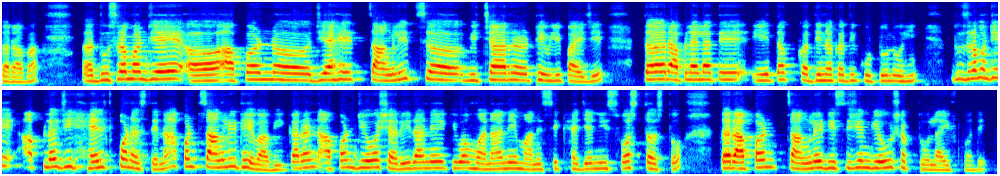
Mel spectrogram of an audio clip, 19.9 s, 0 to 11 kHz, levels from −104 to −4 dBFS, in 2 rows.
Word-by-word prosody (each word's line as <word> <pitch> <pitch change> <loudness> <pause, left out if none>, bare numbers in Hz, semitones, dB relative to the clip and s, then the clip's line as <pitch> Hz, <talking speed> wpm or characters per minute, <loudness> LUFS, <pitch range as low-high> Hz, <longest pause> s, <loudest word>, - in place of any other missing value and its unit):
करावा. 190 0 -5 0.6
दुसरं 255 +4 +1
म्हणजे 290 0 +3
अ, 260 -6 -1 0.3
आपण 275 +4 +1
अ, 255 -2 +4
जे 260 - 0
आहे 280 +2 +2 0.2
चांगलीच 280 +7 -1
अ, 280 -2 +4 0.3
विचार 255 +3 +3
अ, - - 0
ठेवली 230 -4 -2
पाहिजे, 205 +2 -3 0.4
तर 285 +1 +6
आपल्याला 270 0 +4
ते 270 -1 -2 0.3
येतं 235 +3 -1 0.2
कधी 235 -2 -2
ना 230 0 0
कधी 230 0 -5
कुठूनही. 215 0 -4 0.4
दुसरं 290 +2 0
म्हणजे 340 +1 -2 0.2
आपलं 290 +2 +1
जी 305 - 0 0.2
हेल्थ 260 +2 +1
पण 305 -3 +3
असते 220 -4 -4
ना, 225 +4 -5
आपण 310 0 -3
चांगली 285 +3 +3
ठेवावी 195 - -2
कारण 270 +4 0
आपण 255 +4 -2
जेव्हा 270 +2 +2
शरीराने 240 +2 0
किंवा 245 0 +1
मनाने 215 +3 -2
मानसिक 205 +3 -7
ह्याच्यानी 220 +2 -4
स्वस्थ 250 +2 -4
असतो, 220 - -5 0.4
तर 250 0 +7
आपण 275 +5 +4
चांगले 245 +1 +2
डिसिजन 255 +2 -3
घेऊ 255 +2 +2
शकतो 245 -7 -8
लाईफमध्ये 180 0 -9
250 Hz, 150 wpm, -23 LUFS, 225-275 Hz, 0.6 s, तर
